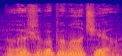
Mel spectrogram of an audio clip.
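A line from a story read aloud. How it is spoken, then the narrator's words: Hoarse male voice. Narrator (Russian): сиплым голосом ответил второй мужчина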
